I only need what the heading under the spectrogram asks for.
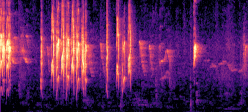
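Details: Little spiderhunter, named by its local name sogok ontong, in a lure recording. It gives a rapid string of piercing high chirps in a burst of about one second, then shorter clipped notes and a lone sharp note.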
